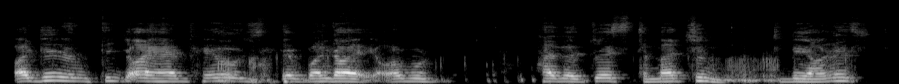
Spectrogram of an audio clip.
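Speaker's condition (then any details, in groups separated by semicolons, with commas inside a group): Cerebral palsy; talks slowly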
